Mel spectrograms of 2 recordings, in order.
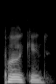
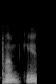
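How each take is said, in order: First: The word is said in an imitated regional accent. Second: The word is said in a plain, ordinary accent. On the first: The speaker calls it right. "That's how they would pronounce it" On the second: The speaker calls it wrong. "That's not Pumpkin"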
